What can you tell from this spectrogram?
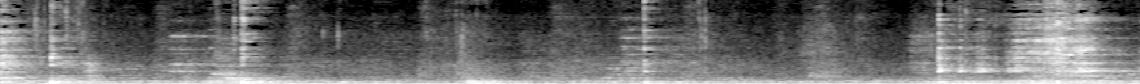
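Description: Metal fork and spoon clinking and scraping against a ceramic plate, in several separate sharp clinks, over a steady low hum.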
